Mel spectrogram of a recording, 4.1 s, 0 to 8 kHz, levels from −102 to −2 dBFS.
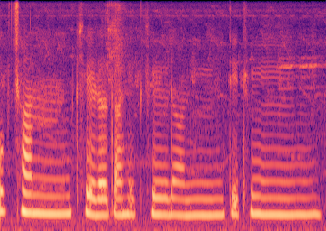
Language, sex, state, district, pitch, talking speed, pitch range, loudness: Marathi, female, Maharashtra, Nagpur, 215 Hz, 105 wpm, 215-230 Hz, -17 LUFS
